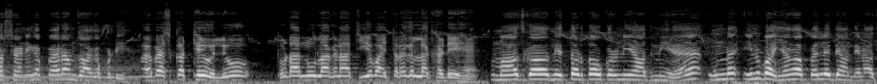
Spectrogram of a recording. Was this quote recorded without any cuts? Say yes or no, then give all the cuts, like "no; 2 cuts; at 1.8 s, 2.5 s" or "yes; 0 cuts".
no; 2 cuts; at 1.5 s, 4.9 s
